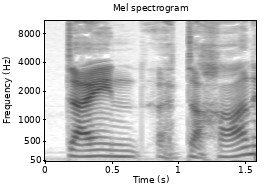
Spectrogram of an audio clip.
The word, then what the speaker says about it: Dane DeHaan: And I think the actor Dane DeHaan, is that how you pronounce it? – Yeah, from Chronicle.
